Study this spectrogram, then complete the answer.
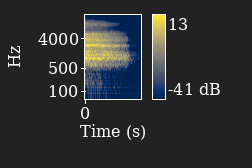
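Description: Ujjayi yoga breath made by narrowing the back of the throat, a single soft, airy, ocean-like exhale that is close and clear and fades out after just under a second.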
